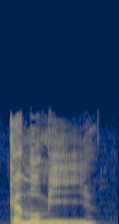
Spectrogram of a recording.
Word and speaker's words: camomille: So remember when we get this E and then double L, it goes like Y, Y. Mille, mille, camomille, une camomille, un thé au lait, final T not pronounced, un thé au citron, un thé glacé.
